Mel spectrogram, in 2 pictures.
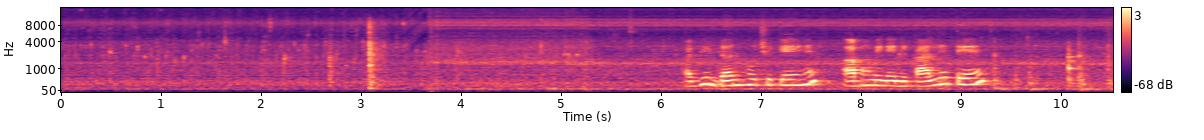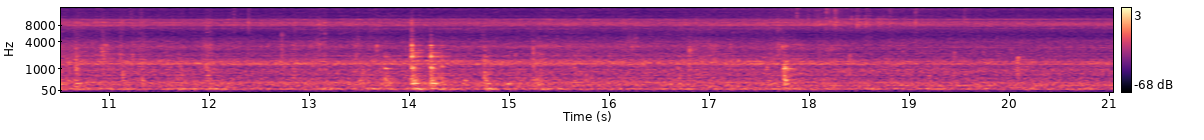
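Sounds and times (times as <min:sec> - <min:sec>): eggplant sizzling in hot oil: 0:00.0 - 0:21.0
spatula knocking against pan: 0:09.3 - 0:10.8, 0:13.7 - 0:14.9.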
